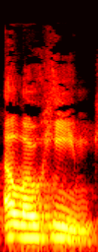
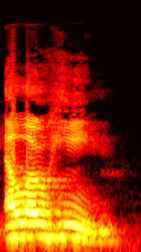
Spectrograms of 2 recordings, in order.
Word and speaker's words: Elohim: That's the word Elohim. Can you say that with me? – Elohim. – If you're taking notes, that's spelled E-L-O-H-I-M.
